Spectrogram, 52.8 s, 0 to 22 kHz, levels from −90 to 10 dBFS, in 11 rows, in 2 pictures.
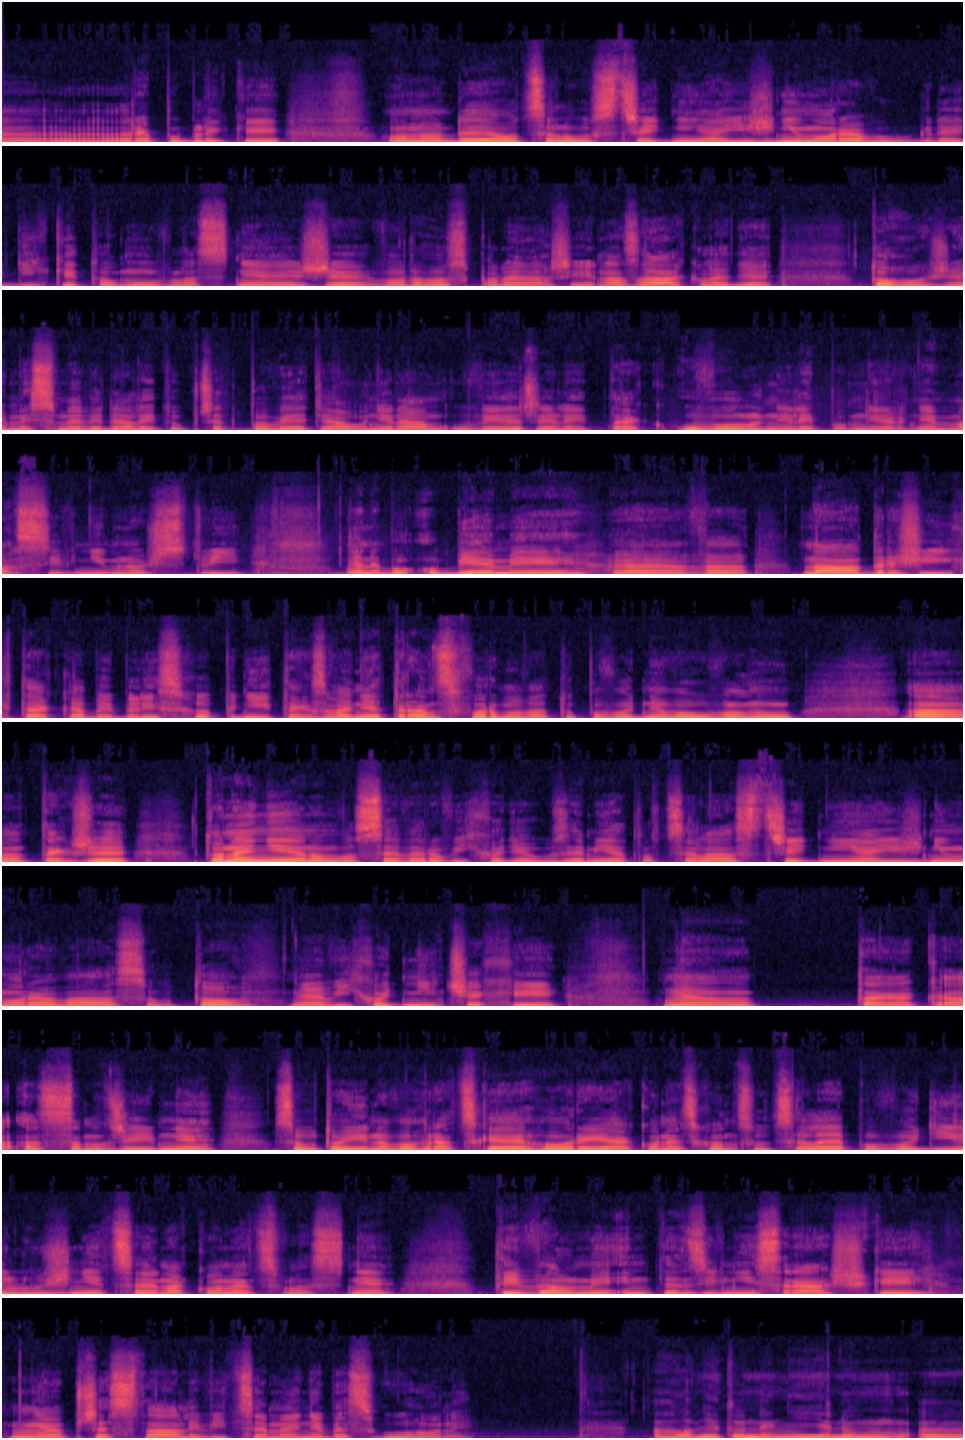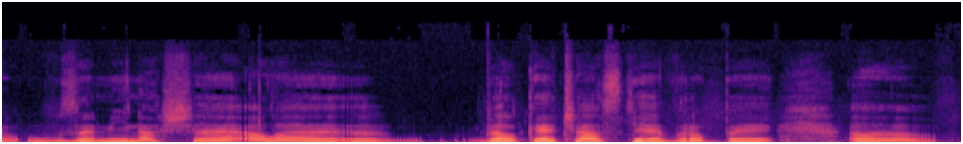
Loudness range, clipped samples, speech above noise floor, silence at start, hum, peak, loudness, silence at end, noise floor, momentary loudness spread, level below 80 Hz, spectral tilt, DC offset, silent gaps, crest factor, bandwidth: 5 LU; under 0.1%; 30 dB; 0 s; none; -2 dBFS; -23 LUFS; 0.15 s; -52 dBFS; 8 LU; -38 dBFS; -5.5 dB/octave; under 0.1%; none; 20 dB; 14 kHz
